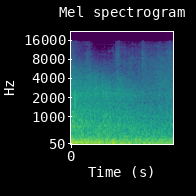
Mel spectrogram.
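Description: A Confringo blasting spell in a Harry Potter video game goes off as a short, heavy, low rumbling boom that fills the moment and then fades, with no talking over it.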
